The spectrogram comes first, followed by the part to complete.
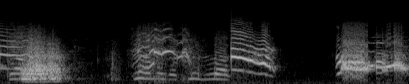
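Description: Four short high-pitched vocal cries with short gaps between them, one sliding clearly downward in pitch.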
